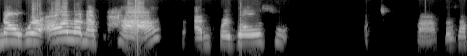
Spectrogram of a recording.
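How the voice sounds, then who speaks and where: Speaking at a fairly slow pace in a Jamaican accent, a woman with a high pitch is captured in a dry, close sound with no echo. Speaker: public speaking club presenter. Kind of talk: presentation. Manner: animated.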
